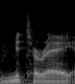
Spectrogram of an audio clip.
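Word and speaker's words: mittere: third is the ure, that's a short e on both of those, ure like mitere and yakare, not ere but mitere.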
